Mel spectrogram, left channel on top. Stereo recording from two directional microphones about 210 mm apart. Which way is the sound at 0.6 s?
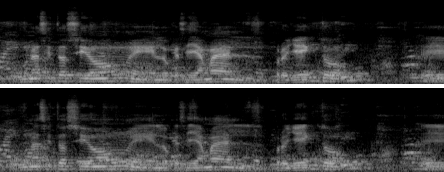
5° right (ahead or behind).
